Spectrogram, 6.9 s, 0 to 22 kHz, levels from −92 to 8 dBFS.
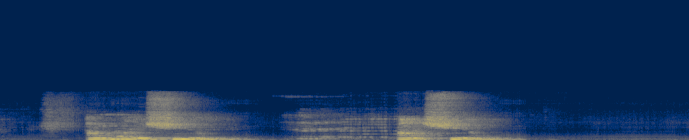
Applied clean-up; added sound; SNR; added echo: neural separator model SepFormer DNS4.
